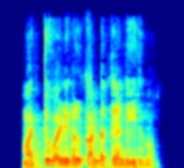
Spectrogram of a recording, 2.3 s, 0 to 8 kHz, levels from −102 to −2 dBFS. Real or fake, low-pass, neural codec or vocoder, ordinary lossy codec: real; 7.2 kHz; none; AAC, 32 kbps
